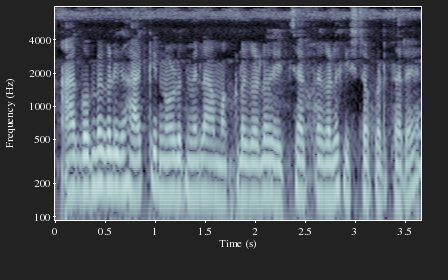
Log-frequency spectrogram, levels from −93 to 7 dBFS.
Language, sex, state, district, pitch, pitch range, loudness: Kannada, female, Karnataka, Shimoga, 160 Hz, 155-170 Hz, -16 LUFS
